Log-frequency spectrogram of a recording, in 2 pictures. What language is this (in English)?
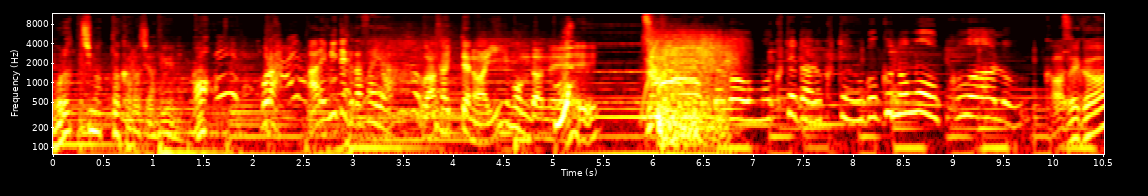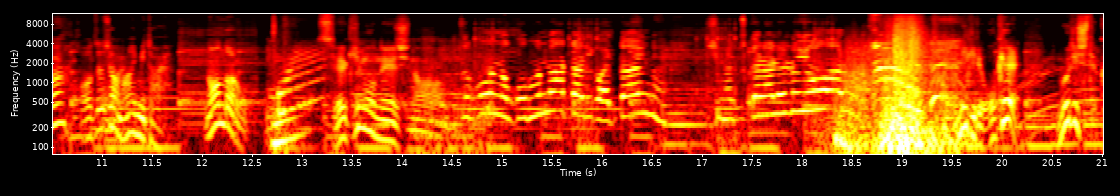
Japanese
